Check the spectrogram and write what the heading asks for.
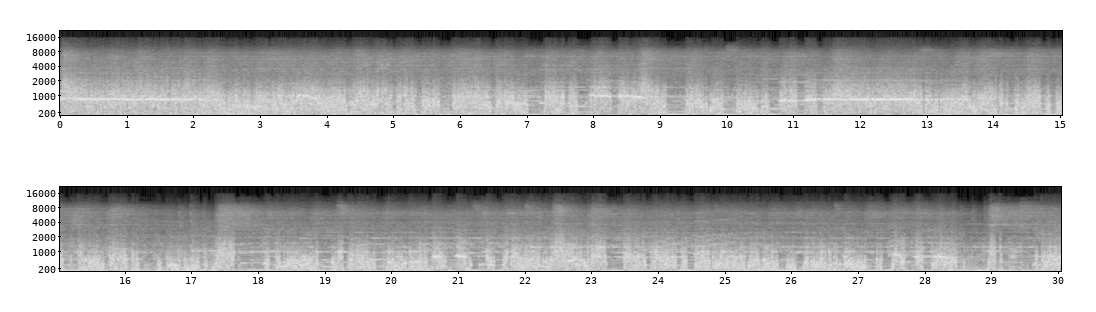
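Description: A live rock band playing loudly in an arena, the phone recording pushed near its limit. Drum hits run throughout, and a held note sounds near the start and again about eleven seconds in.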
